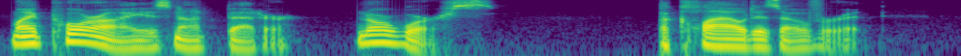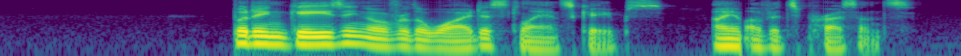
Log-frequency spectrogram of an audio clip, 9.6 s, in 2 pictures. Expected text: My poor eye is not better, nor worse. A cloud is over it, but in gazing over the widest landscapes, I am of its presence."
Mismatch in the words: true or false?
false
